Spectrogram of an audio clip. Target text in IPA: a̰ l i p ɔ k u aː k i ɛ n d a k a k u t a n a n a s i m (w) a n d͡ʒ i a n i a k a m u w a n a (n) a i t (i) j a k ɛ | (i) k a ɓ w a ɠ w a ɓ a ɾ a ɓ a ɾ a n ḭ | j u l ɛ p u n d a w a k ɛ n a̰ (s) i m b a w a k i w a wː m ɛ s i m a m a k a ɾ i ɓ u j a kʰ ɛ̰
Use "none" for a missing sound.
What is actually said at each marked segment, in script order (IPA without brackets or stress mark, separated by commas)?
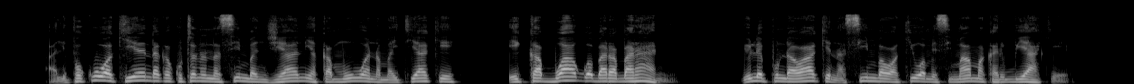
b, m, i, i, s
